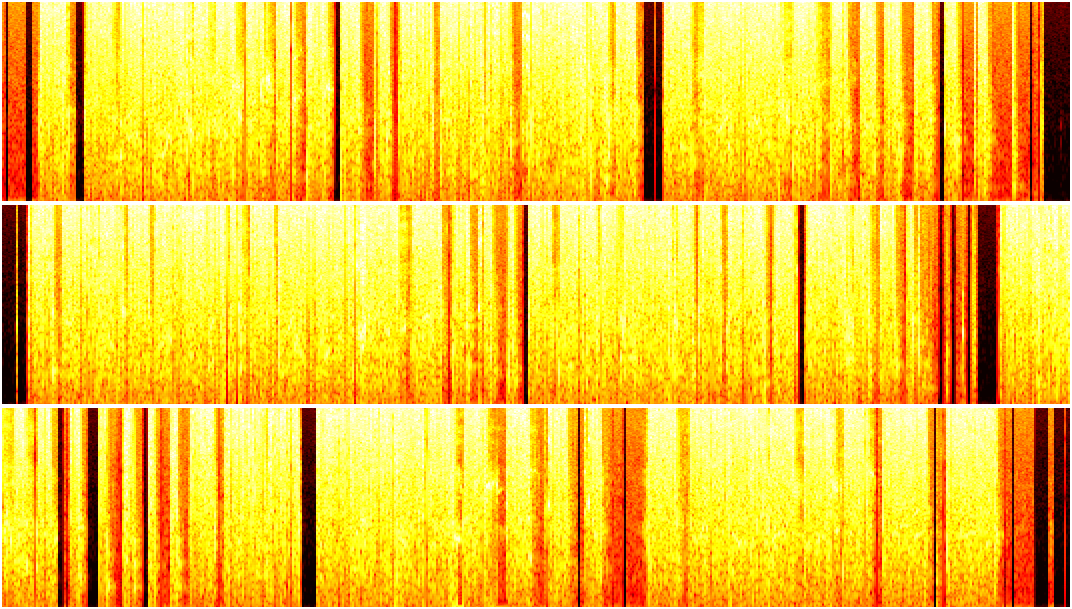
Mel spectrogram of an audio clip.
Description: Laughing Female
Laughing Female.wav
